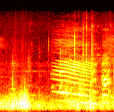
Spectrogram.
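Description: Low background rumble, then about a second in a drawn-out high-pitched call that falls slowly in pitch for about a second.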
